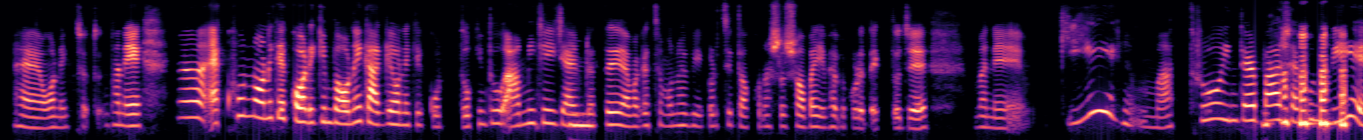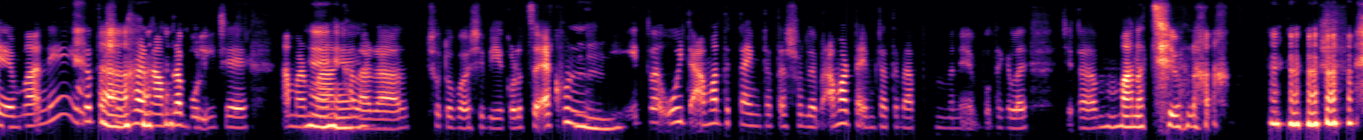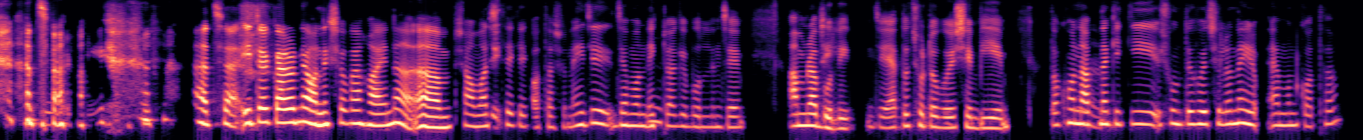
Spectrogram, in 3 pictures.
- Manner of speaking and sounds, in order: giggle; put-on voice: "কি মাত্র ইন্টার পাস এখন বিয়ে! মানে?"; other background noise; giggle; laughing while speaking: "আচ্ছা"; laughing while speaking: "মানাচ্ছেও না। এই আর কি"; chuckle
- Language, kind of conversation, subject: Bengali, podcast, আপনি যদি নিজের তরুণ বয়সের নিজেকে পরামর্শ দিতে পারতেন, তাহলে কী বলতেন?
